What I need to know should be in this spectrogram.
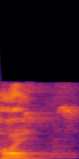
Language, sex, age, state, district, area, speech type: Assamese, male, 18-30, Assam, Dhemaji, rural, read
